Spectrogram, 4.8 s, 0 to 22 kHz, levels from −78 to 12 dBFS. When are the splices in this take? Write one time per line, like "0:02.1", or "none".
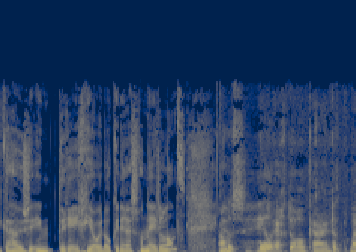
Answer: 0:02.9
